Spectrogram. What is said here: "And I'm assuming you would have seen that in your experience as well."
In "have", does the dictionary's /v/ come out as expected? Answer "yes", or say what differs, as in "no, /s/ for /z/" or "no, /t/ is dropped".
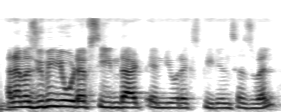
yes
